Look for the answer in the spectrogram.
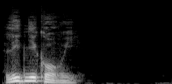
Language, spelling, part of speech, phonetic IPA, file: Russian, ледниковый, adjective, [lʲɪdʲnʲɪˈkovɨj], Ru-ледниковый.ogg
- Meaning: glacier; glacial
